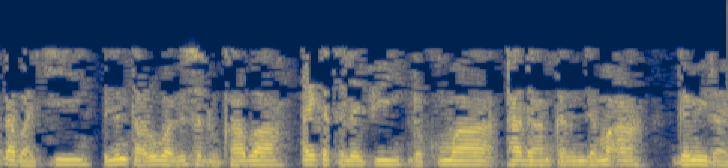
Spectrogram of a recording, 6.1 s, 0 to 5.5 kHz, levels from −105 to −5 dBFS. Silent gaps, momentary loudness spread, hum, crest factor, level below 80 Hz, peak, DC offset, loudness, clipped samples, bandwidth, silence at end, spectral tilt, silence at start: none; 5 LU; none; 16 dB; -62 dBFS; -6 dBFS; under 0.1%; -23 LUFS; under 0.1%; 4.1 kHz; 0 s; -11.5 dB/octave; 0 s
